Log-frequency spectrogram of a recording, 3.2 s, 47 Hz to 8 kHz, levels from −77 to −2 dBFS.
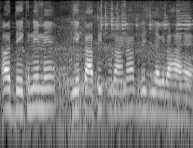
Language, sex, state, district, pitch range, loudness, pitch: Hindi, male, Madhya Pradesh, Katni, 160-180 Hz, -16 LUFS, 170 Hz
